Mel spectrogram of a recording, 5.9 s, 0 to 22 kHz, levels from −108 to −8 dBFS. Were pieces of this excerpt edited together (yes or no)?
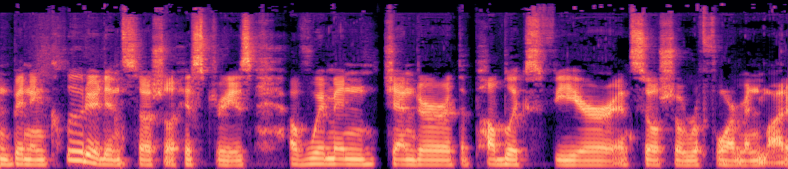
no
